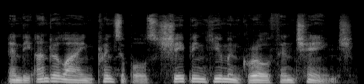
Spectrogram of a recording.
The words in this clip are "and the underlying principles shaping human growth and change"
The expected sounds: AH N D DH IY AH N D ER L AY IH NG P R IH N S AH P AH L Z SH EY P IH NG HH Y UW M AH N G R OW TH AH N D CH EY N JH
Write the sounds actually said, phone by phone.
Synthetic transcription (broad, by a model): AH N DH IY AH N D ER L AY IH NG P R IH N S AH P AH L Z SH EY P IH NG HH Y UW M AH N G R OW TH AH N CH EY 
